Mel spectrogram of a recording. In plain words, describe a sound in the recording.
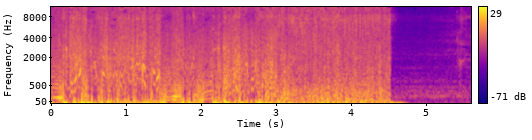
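A laser engraver buzzes and hisses steadily as it burns into wood.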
